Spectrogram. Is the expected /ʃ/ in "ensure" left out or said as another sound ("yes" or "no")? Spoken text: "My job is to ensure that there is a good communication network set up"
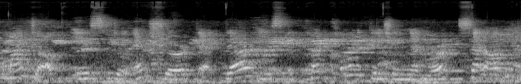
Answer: no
